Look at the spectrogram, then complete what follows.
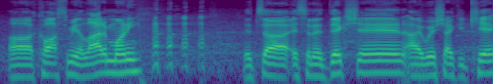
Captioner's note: laughs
